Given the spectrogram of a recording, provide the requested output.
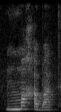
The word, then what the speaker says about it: махаббат: Самое красивое слово для меня в казахском языке – махаббат. Любовь. Махаббат. Разделили по слогам и прочитали. И ударение будет стоять на последнем слоге.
